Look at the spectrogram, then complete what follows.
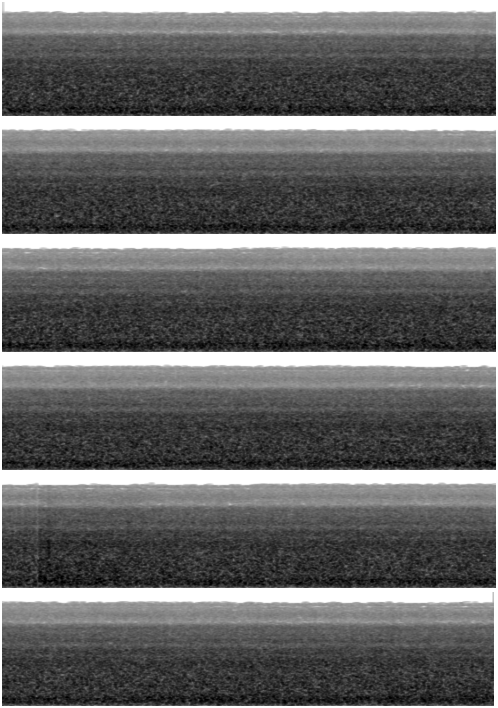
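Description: Steady rush of the Brooks River's rapids and falls, an even, unbroken wash of water noise.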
